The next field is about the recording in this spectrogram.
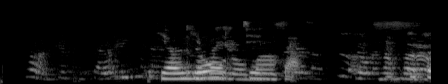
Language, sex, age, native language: Icelandic, female, 18-19, Icelandic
